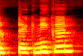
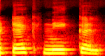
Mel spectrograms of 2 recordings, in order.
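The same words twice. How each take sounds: First: Said in the usual way. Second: technical split into three beats, टेक-नी-कल; syllable by syllable. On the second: Shown as a demonstration. Teacher showing three syllables, technical said syllable by syllable. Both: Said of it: "three syllables हैं".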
